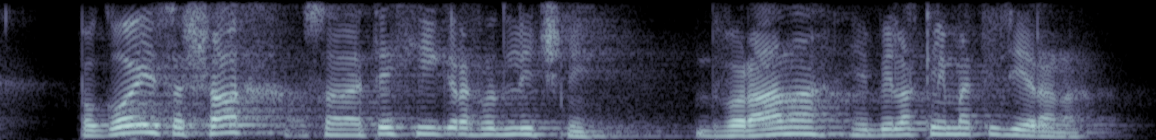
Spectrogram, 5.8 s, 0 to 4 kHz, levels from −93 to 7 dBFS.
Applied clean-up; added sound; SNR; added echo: neural mask model Resemble Enhance denoiser.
